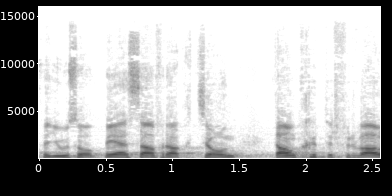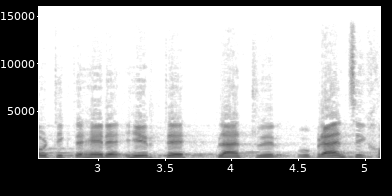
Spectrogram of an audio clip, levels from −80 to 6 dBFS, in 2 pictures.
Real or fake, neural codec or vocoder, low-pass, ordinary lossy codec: real; none; 14.4 kHz; none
